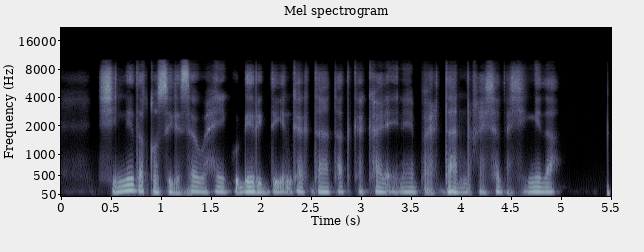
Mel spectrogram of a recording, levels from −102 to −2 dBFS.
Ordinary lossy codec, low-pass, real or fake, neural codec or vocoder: none; 9.9 kHz; fake; codec, 24 kHz, 0.9 kbps, WavTokenizer, large speech release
